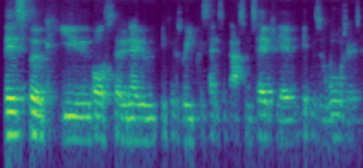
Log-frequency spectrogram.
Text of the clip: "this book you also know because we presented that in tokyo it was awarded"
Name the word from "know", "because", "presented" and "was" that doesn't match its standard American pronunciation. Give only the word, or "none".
none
